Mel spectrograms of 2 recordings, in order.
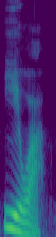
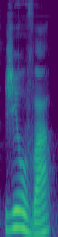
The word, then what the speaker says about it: Ieoá: Com os pontos, le deve ler-se Ieoá, mas também se diz Jeová ou Iavé.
